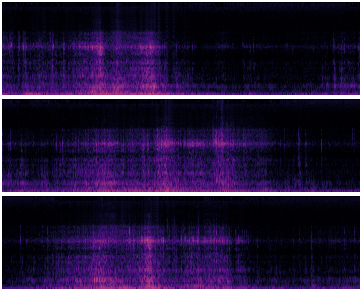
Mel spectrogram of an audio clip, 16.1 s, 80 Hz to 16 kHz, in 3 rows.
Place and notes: Libertava, Lithuania, abandoned mansion contact
abandoned wooden mansion. contact microphones placed between the boards of old stairs. there;s strong wind outside, so the house is alive...
Utenos apskritis, Lietuva, 27 October 2019, 13:10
